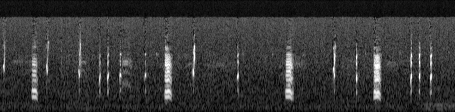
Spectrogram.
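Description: A female common quail gives irregular short, sharp notes, broken by four longer, lower raspy calls, across nine seconds. Nothing else is heard.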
